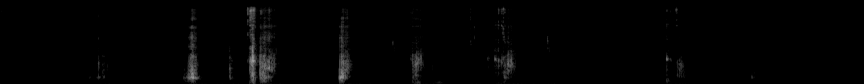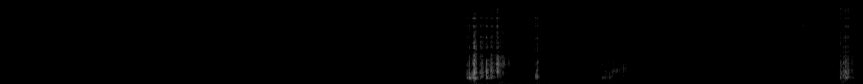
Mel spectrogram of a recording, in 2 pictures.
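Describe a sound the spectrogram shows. A young woman crunches on a crisp snack close to the microphone.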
